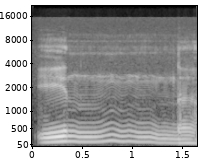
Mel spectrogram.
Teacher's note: Nun di sini bertasydid secara bacanya didengungkan artinya guna itu dengungnya Ine huit Inna huhuhu huhuhu ini dihukumi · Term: ghunnah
